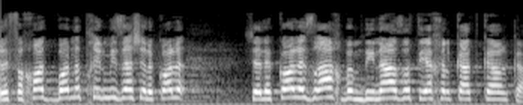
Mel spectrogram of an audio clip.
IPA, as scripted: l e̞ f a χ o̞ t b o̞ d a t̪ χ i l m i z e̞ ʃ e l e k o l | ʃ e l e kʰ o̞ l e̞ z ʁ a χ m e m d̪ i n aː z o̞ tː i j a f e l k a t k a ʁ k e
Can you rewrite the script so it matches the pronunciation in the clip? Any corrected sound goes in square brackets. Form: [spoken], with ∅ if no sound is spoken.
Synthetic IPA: l e̞ f a χ o̞ t b o̞ [n] a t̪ χ i l m i z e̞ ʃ e l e k o l | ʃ e l e [k] o̞ l e̞ z ʁ a χ [b] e m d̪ i n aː z o̞ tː i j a [χ] e l k a t k a ʁ k [a]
